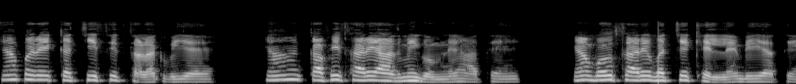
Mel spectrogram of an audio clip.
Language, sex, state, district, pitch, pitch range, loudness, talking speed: Hindi, male, Uttar Pradesh, Etah, 180 Hz, 130-200 Hz, -18 LUFS, 175 wpm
